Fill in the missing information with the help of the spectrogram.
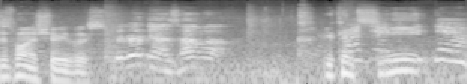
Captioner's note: kitchen staffs speaking in foreign language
